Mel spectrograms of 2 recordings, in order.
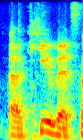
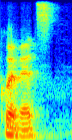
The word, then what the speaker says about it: qubits: I can explain in general, starting with, although I prefer your pronunciation, they're pronounced qubits, not quibits.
